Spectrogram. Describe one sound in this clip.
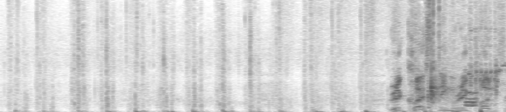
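Footsteps crunch quickly on dirt and gravel.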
